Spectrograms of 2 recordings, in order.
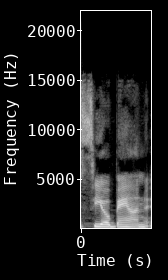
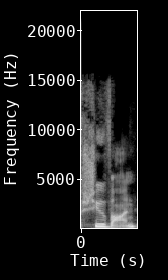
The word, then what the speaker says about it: Siobhan: There's Siobhan who gets called Sioban instead of Shuvon. Guan, who she pronounces like New Jen instead of Win.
